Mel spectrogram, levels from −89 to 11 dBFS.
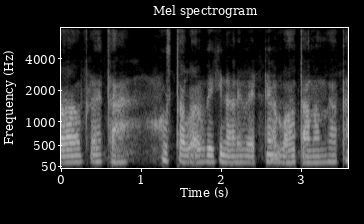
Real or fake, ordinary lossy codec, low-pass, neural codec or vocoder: fake; none; none; codec, 16 kHz, 4 kbps, FreqCodec, smaller model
